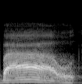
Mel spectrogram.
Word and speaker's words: bowed: Y como les mencionaba, si no acaba en TED o en DED, entonces la E jamás suena y nomás nos vamos hasta la D. Y es bowed, mantiene la cantidad de sílabas.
